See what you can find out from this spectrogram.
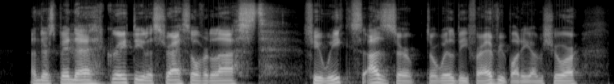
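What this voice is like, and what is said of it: Slightly sick-sounding voice. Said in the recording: “you might be able to hear in my voice, I'm a little bit sick”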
